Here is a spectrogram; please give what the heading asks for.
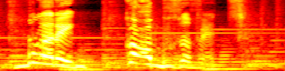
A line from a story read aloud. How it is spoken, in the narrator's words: boomed the revived peer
